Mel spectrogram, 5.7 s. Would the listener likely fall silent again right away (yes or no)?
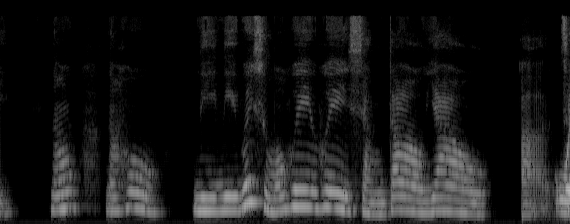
no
